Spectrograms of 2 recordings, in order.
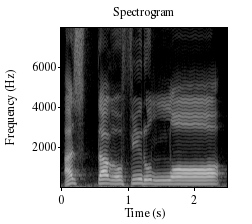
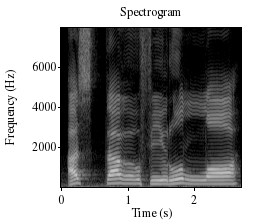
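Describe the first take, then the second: Both takes have the same delivery.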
